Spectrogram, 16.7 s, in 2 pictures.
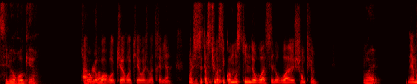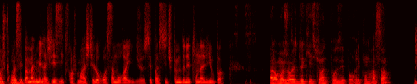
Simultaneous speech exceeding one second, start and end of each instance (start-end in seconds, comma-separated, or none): none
